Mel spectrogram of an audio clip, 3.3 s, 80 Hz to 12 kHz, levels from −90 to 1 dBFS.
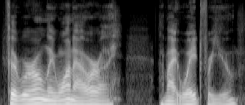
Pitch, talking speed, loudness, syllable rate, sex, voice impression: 125 Hz, 200 wpm, -15 LUFS, 5.4 syllables/s, male, very masculine, very adult-like, slightly old, thin, slightly tensed, powerful, bright, slightly soft, slightly clear, slightly halting, cool, very intellectual, refreshing, very sincere, very calm, very mature, friendly, very reassuring, unique, slightly elegant, very wild, slightly sweet, slightly lively, very kind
